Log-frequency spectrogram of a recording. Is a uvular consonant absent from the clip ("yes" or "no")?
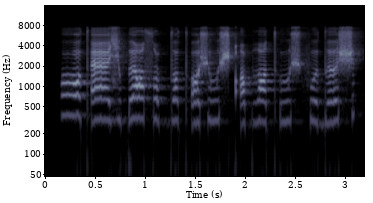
no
